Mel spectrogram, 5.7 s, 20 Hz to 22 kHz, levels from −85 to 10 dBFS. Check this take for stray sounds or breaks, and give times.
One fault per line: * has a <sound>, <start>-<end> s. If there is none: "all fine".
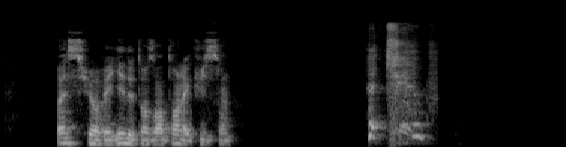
* has a sneeze, 3.7-4.4 s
